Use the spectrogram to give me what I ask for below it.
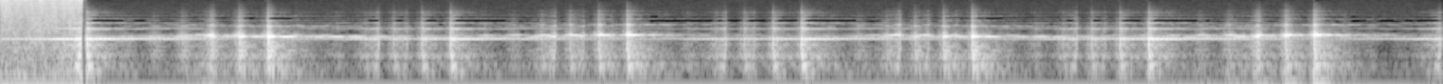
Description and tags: a processed piano loop from a horror film i scored; made with Native Instruments Kontakt and Adobe Audition
electronic, piano, sequence, loop, processed, eerie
